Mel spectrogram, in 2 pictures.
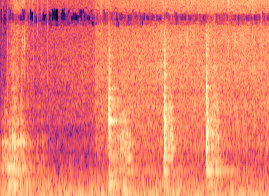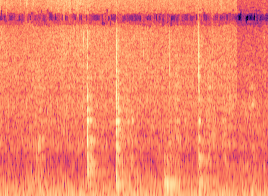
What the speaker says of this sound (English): I have a skillet, a couple tablespoons of butter, and I'm gonna go ahead and add the mushrooms that I chopped up and cook those for a few minutes.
